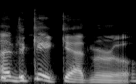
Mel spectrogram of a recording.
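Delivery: put-on Brooklyn accent with a slimy, oily tone. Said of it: "slimy Brooklyn accent".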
